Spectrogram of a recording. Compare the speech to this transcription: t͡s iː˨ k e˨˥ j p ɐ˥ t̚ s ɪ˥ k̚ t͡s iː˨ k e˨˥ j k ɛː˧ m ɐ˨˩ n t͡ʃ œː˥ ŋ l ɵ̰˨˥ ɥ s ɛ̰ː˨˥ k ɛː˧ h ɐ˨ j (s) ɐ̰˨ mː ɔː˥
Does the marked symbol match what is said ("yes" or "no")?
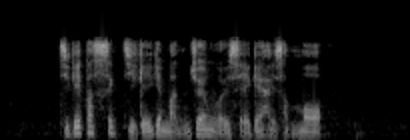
yes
